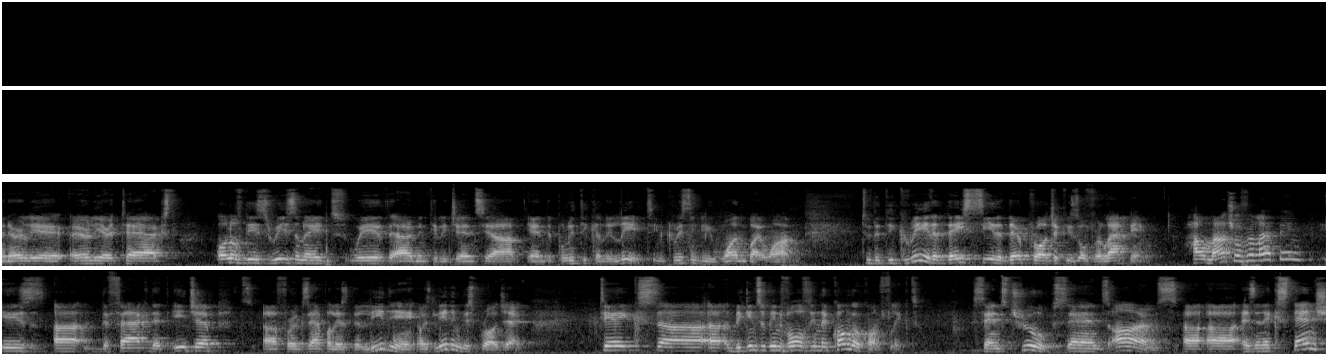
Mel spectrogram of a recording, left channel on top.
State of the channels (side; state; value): left; silent; 61 dB below the other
